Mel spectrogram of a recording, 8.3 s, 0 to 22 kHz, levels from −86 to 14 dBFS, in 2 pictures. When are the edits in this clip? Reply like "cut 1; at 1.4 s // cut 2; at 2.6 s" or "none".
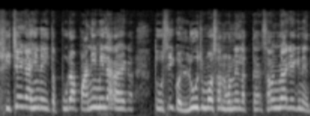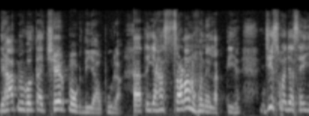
cut 1; at 5.9 s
